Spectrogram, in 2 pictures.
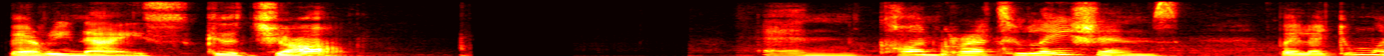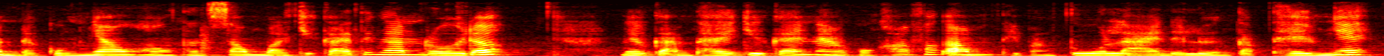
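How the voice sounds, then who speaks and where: A woman teaching the alphabet to children. She pronounces each word slowly, repeats it, and praises the listener. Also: on the high side, slightly rough. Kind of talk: slow pronunciation drill. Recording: dull lo-fi sound.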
